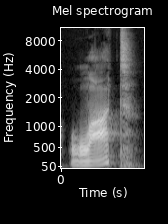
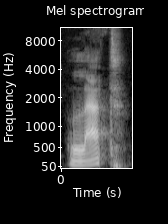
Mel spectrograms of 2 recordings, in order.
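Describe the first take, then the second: First: The vowel sounds like the one in hot. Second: The vowel sounds like the one in cat. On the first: The speaker calls it wrong. "is wrong" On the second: The speaker calls it right. "lat is also acceptable"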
